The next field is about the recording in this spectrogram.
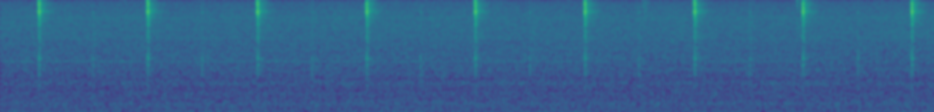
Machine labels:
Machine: valve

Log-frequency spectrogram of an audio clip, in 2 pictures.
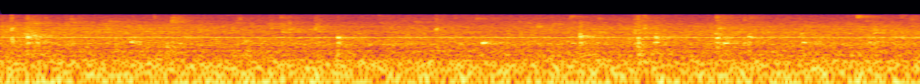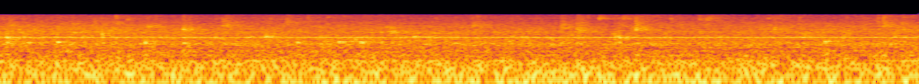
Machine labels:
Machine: pump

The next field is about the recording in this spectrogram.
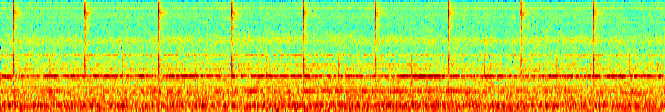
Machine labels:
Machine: valve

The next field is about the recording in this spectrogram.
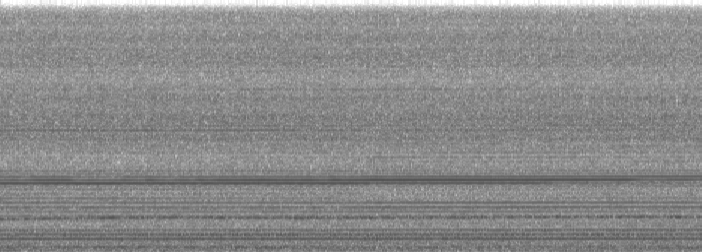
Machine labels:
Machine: pump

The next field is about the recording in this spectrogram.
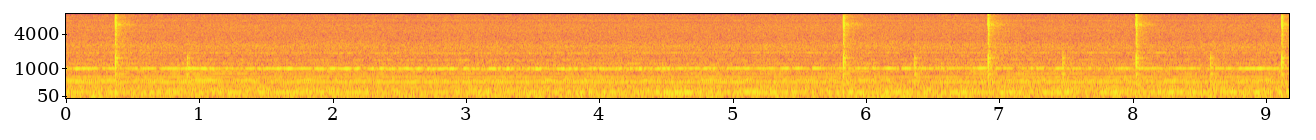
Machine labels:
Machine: valve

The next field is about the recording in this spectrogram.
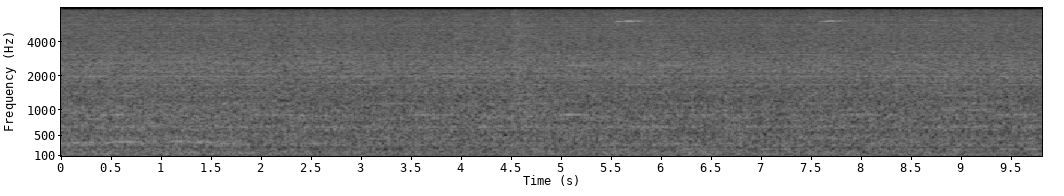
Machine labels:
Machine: fan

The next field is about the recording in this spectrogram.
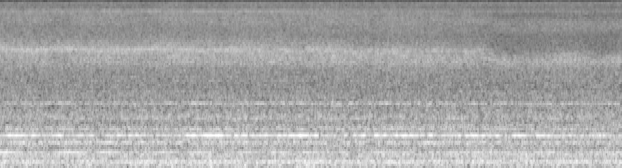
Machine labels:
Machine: fan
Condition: normal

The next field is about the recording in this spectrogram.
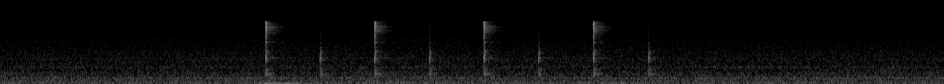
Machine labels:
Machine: valve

